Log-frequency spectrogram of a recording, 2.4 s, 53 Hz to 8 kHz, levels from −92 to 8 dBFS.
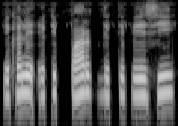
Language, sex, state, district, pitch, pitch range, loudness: Bengali, male, Assam, Hailakandi, 185 Hz, 175-200 Hz, -19 LUFS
